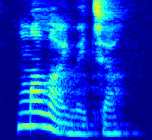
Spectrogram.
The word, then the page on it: малайниця: malajnicâ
